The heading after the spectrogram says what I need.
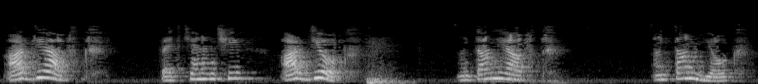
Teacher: Հաջորդ ե ավ եռաբարբառը արտասանվում է յո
